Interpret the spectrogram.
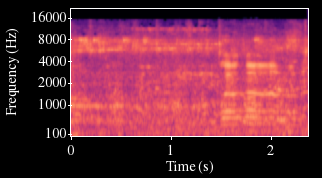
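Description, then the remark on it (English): A large audience claps and cheers loudly for a couple of seconds for Pierce Secondary School, a dense, continuous roar of applause mixed with shouting voices, steady throughout. “Round of applause for Pierce Secondary School!”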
